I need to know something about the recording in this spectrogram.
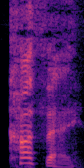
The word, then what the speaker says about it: Cathay: It was Cathay.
